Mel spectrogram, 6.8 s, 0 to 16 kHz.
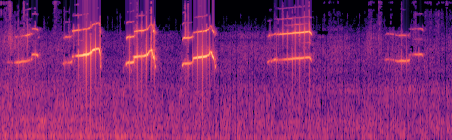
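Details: Juvenile bald eagle at a Southwest Florida nest, squeeing nonstop while claiming a whole fish its father delivered, 7 April 2024. Thin, high whistled squeals come in short bursts, several rising slightly and separated by brief pauses.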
